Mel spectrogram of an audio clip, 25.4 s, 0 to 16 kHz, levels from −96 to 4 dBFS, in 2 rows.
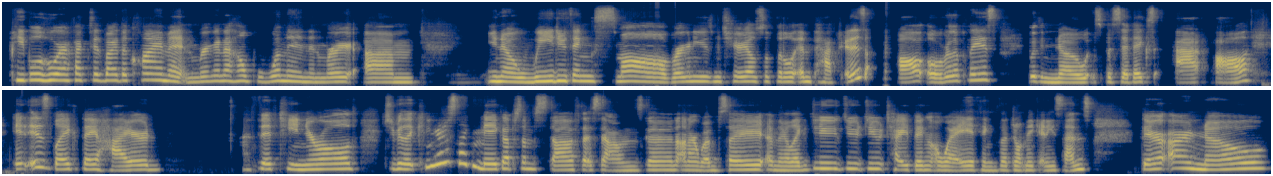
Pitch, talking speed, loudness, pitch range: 210 Hz, 200 wpm, -18 LUFS, 185-235 Hz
